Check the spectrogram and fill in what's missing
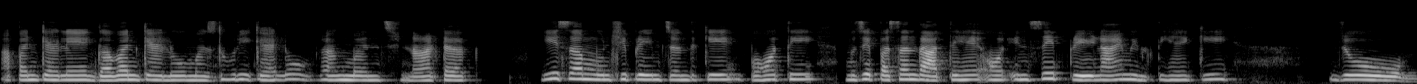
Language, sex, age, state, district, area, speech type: Hindi, female, 45-60, Madhya Pradesh, Jabalpur, urban, spontaneous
